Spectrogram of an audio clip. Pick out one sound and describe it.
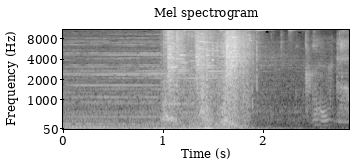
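Fighters grapple and strike with heavy thuds.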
